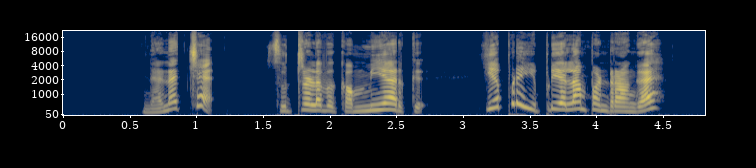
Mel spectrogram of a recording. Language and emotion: Tamil, angry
